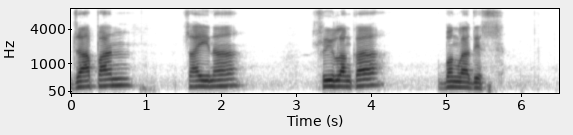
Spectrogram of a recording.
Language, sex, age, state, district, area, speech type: Nepali, male, 30-45, West Bengal, Darjeeling, rural, spontaneous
